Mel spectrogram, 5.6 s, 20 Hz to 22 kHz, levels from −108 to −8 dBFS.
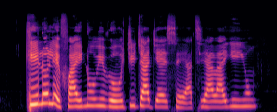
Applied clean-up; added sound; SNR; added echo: none; none; none; none.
